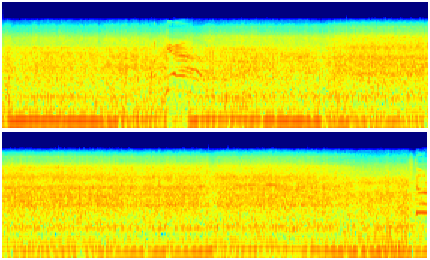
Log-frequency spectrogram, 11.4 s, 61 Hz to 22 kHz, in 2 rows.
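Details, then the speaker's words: 1980 Triumph TR7 with a self-rebuilt engine, first start, leaking water pump: steady low idle with a slightly uneven, lumpy beat; running a bit rough, still to be dialed in. "a little bit rough right now but i am going to dial it in and eventually it will run pretty good i think"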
